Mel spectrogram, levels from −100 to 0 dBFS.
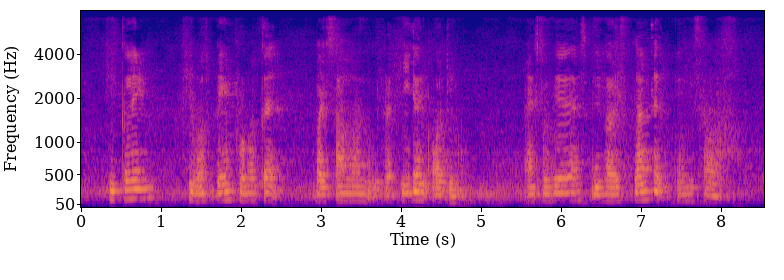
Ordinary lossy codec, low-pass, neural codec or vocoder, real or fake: none; 7.2 kHz; codec, 44.1 kHz, 3.4 kbps, Pupu-Codec; fake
